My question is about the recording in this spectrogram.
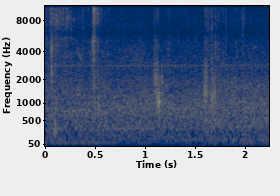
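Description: A few footsteps on garden stepping stones, short soft ticks about half a second apart, over a faint steady outdoor hiss.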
